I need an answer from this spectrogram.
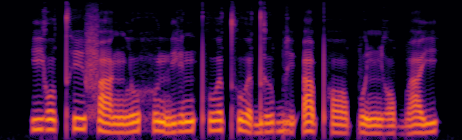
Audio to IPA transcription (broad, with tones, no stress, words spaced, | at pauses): jo˧˥ t̪ʰi˧˥ faː˩ŋlu˧hu˧˩nji˧n pʰu˧˥ə̯t̪ʰu˧˩ə̯dɯː˧bi˧˩ ʔa˥˨pʰɔː˩ po˧˩ɲɔː˩ ba˧˥j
